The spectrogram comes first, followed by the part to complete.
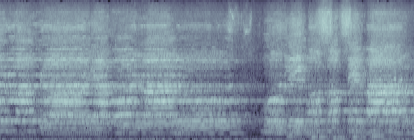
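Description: Music: voices singing a song with instrumental accompaniment.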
